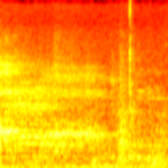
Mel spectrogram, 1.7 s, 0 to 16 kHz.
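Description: Ewes bleating on a sheep farm with a flock of about 330 sheep: a short wavering bleat against a steady background murmur of the flock, moderately close.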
